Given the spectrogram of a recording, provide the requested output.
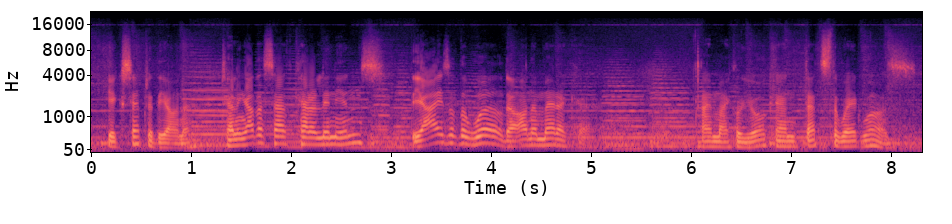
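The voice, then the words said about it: Charming British accent. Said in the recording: “that positively charming British accent”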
